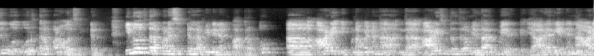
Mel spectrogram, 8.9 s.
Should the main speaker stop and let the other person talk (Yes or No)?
No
